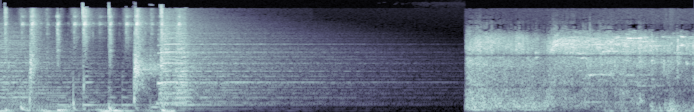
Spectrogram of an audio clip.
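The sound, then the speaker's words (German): Car window glass smashes as a sound effect in a German advert for auto glass repair: several loud crashing impacts with shattering and ringing, then a long tail that fades into silence before another loud sound cuts in. “Oh, Scheibe kaputt? Dann sofort zu United Autoglas. Es hat mal wieder gekracht und es entsteht ein Schaden am Fahrzeug.”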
